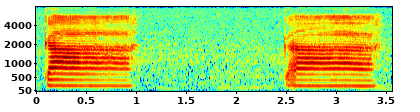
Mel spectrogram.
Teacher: mid-tone start and end at the same point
